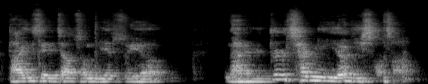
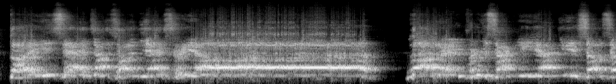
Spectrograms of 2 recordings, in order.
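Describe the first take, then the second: First: It is said quietly, without shouting. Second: It is shouted loudly.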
